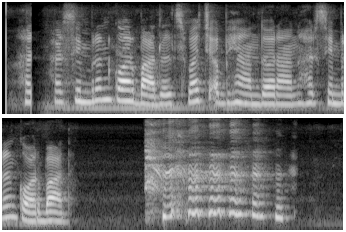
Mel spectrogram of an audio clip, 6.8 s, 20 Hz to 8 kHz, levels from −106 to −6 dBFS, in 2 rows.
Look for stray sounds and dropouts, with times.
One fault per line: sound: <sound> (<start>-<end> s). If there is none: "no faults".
sound: laugh (4.8-6.4 s)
